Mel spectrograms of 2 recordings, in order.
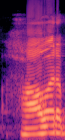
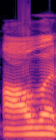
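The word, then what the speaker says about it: hour: फिर इसको तो बहुत लोग हावर पढ़ते हैं। हावर जबकि यह हावर नहीं है। यह आवर है।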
